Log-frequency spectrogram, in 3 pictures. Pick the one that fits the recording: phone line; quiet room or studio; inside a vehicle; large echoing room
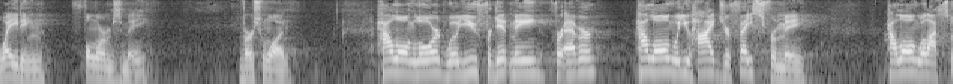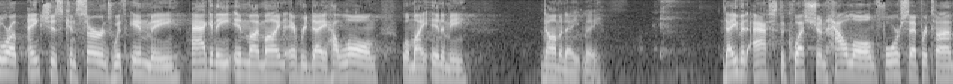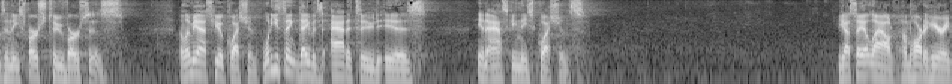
large echoing room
